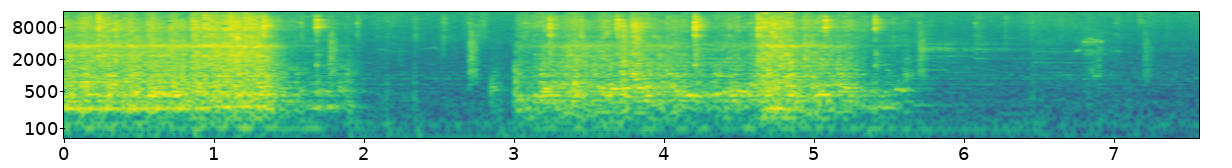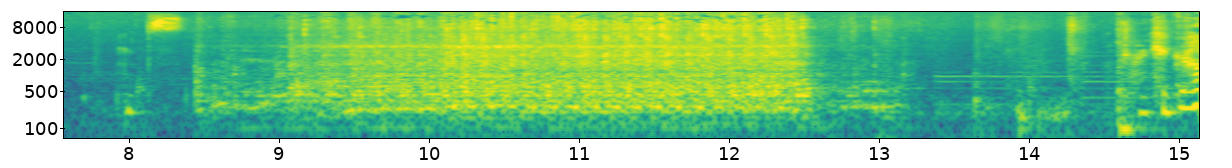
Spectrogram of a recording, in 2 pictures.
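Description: Sewing machine stitching quilt fabric, running in steady bursts of rapid mechanical chatter that stop and start several times, with short quiet pauses and a voice talking in the gaps.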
